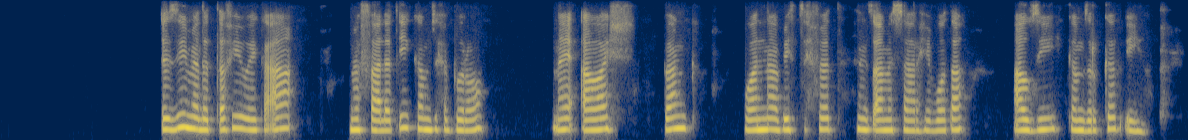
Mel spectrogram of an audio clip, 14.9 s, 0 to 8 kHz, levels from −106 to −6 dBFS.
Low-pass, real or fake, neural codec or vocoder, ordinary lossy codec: 7.2 kHz; real; none; Opus, 16 kbps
